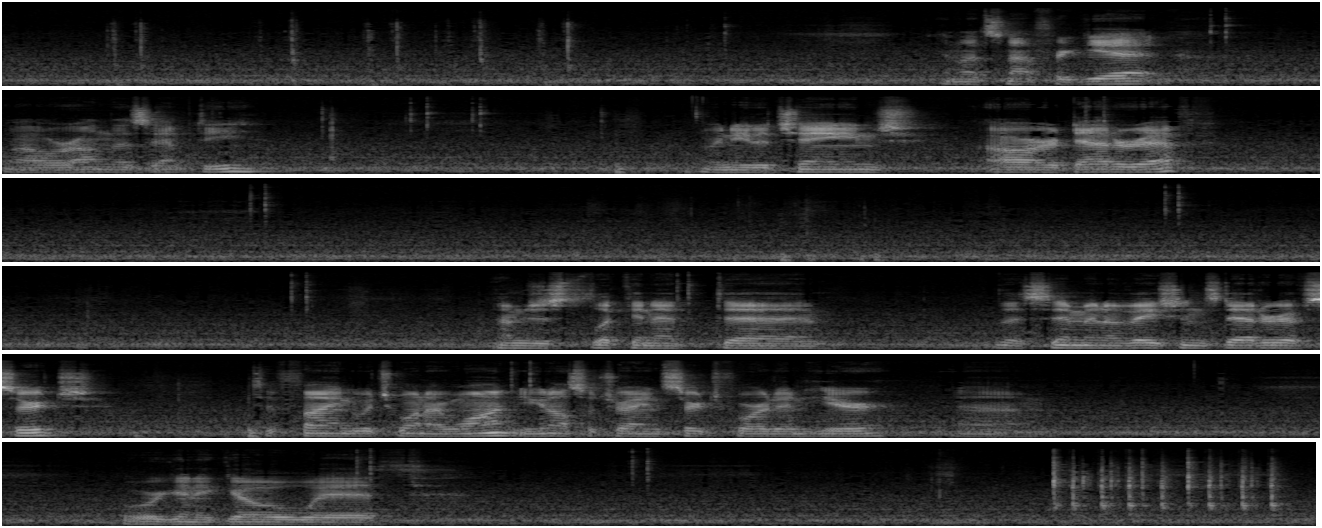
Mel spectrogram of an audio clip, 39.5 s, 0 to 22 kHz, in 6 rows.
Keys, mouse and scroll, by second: 0.6 Left, 1.3 Right, 1.8 Left, 2.2 Right, 2.7 Left, 4.9-7.9 right drag, 7.7-9.6 middle drag, 8.6-10.9 right drag, 12.0 click, 38.4 BackSpace, 38.5 BackSpace, 38.9 BackSpace, 39.2 BackSpace.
